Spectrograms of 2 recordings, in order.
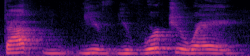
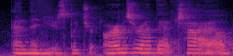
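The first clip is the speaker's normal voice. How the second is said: ordinary delivery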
